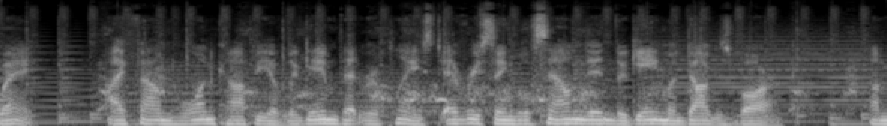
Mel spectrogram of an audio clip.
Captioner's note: dogs barking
